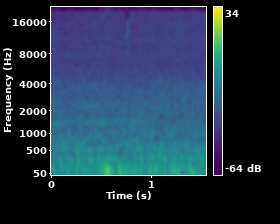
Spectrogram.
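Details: Kenmore Cool N Lite (GE Carry Cool) window AC, after cleaning and oiling fan, cold day: steady low hum with smooth fan rush, no knocking or rattles; compressor and fan healthy, cold air out, a coil hot.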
